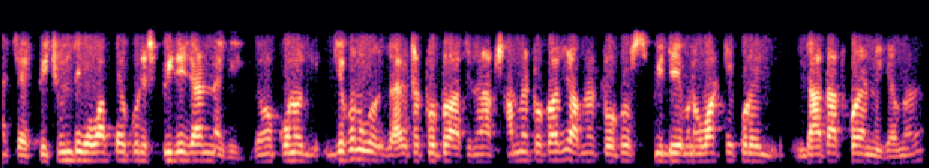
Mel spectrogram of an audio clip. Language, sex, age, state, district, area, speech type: Bengali, male, 30-45, West Bengal, Howrah, urban, conversation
